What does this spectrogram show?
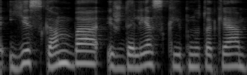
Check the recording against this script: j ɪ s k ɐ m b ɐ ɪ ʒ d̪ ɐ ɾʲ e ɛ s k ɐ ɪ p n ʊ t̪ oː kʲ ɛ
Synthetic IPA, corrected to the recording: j ɪ s k ɐ m b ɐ ɪ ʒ d̪ ɐ lʲ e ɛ s k ɐ ɪ p n ʊ t̪ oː kʲ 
